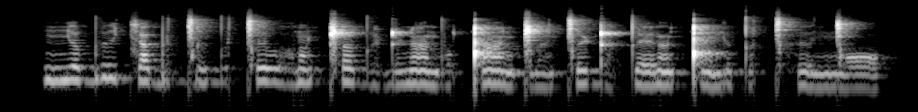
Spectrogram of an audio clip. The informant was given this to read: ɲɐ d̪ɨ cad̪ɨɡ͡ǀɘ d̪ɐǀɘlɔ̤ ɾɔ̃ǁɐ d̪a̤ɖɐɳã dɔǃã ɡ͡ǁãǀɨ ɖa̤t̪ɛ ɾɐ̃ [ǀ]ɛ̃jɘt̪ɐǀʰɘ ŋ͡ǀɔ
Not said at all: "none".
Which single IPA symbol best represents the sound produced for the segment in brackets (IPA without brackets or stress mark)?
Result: ǃ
